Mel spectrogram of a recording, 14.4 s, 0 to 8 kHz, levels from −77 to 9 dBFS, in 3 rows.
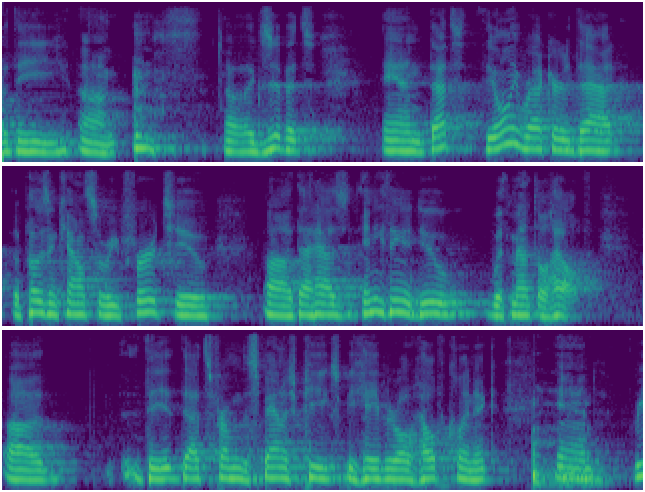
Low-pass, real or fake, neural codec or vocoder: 7.2 kHz; real; none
